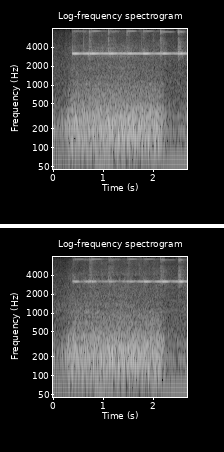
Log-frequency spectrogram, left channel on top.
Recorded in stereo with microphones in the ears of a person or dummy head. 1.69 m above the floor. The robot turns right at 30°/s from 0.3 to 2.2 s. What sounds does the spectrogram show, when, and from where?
0.4 s a bell: 50° left, 1.7 m; by 2.6 s 105° left, 1.7 m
